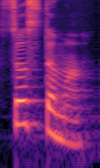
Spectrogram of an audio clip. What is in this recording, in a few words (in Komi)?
"сӧстӧма", Komi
